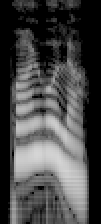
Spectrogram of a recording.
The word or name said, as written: ಪಲವಲ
